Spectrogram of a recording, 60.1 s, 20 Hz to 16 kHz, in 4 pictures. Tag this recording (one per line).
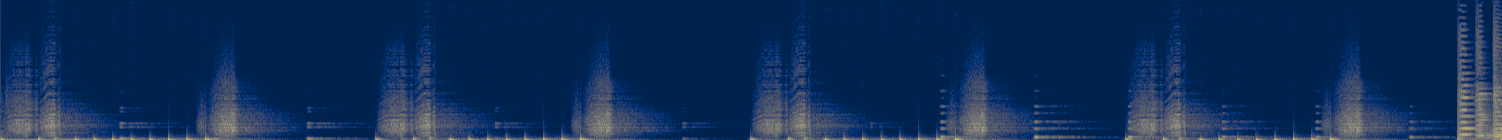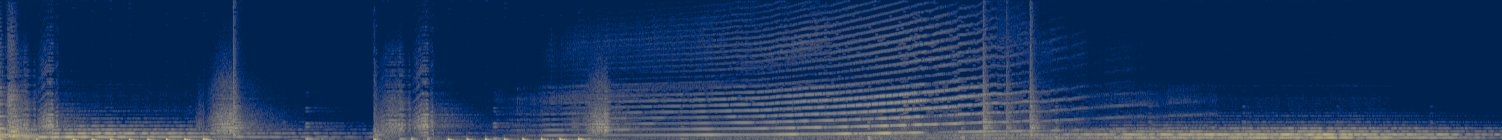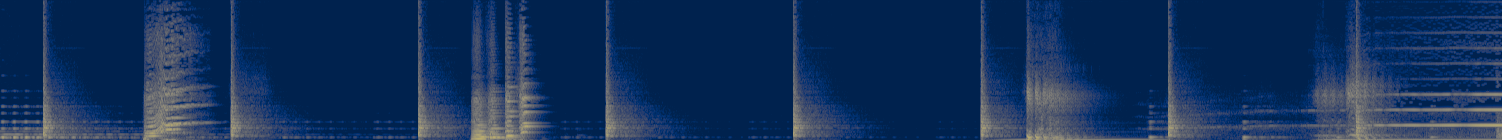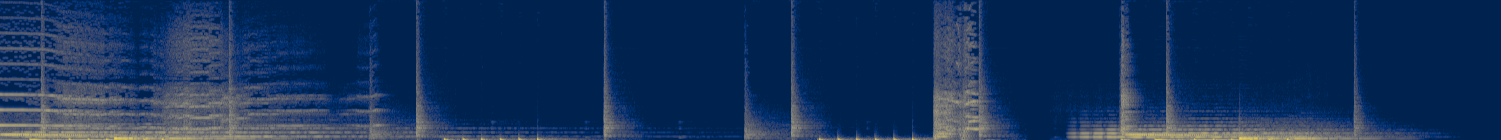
Aalbers
Calidoscopi19
SantAndreu
SaraFontan
Soundscapes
